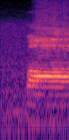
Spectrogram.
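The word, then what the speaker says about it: ب: এর একটি সুন্দর নাম আছে, আমার বলা শেষ, আপনাদের বা। বা বার উচ্চারণ হচ্ছে 2 ঠোঁটের ভিজা জায়গা লাগাইয়া একাধিক টেনে বলতে হবে।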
